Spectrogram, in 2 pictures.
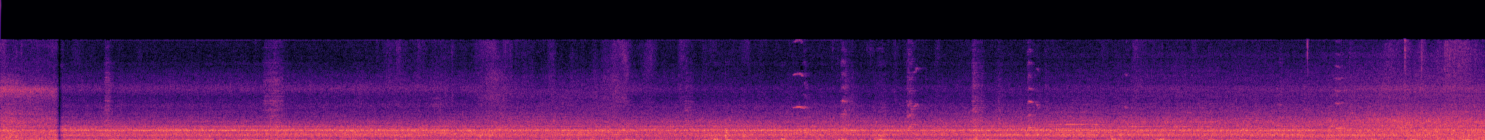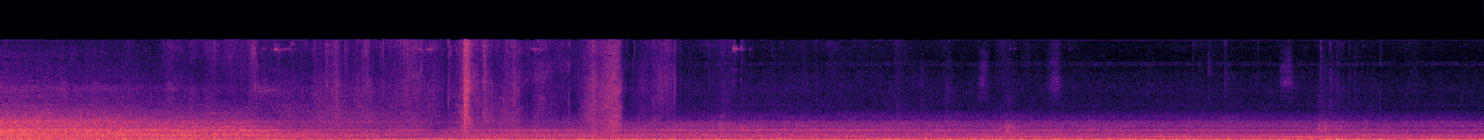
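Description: Koleje Dolnośląskie regional train heard from inside the passenger car, running at speed with a steady rumble. Near the end a faint tone slowly falls in pitch as the train slows.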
